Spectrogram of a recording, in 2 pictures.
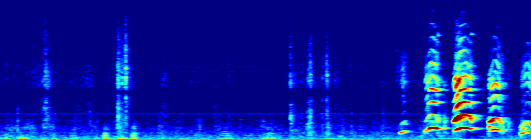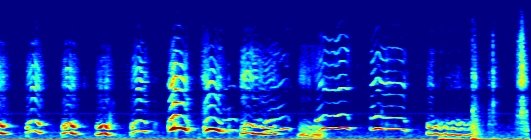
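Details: Australian Shepherd puppies a day short of three weeks old; after quiet soft snuffles, a run of clear high whines and squeaky yelps, each bending up then down, about two per second, then a harsher cry, over a constant low hum.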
